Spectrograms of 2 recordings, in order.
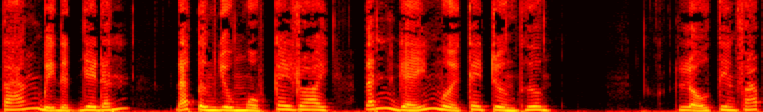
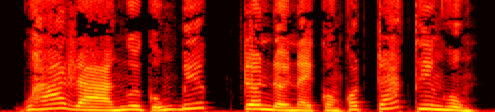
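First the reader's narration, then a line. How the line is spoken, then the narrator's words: Smiling old man. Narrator (Vietnamese): Lão già mù mỉm cười nói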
